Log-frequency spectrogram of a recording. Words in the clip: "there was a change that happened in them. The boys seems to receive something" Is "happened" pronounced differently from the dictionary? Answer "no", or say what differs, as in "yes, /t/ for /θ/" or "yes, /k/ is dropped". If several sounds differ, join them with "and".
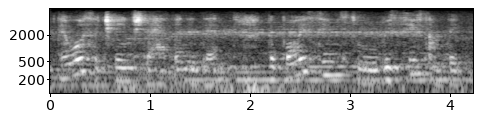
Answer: yes, /d/ is dropped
